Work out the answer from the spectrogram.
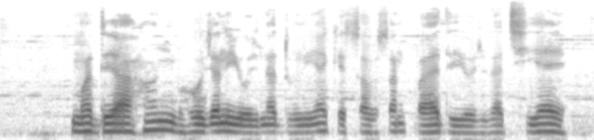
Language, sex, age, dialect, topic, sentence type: Maithili, male, 18-24, Eastern / Thethi, agriculture, statement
